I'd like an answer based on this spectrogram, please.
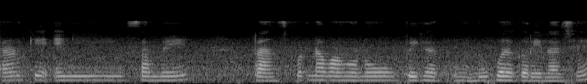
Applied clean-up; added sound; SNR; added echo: none; none; none; none.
